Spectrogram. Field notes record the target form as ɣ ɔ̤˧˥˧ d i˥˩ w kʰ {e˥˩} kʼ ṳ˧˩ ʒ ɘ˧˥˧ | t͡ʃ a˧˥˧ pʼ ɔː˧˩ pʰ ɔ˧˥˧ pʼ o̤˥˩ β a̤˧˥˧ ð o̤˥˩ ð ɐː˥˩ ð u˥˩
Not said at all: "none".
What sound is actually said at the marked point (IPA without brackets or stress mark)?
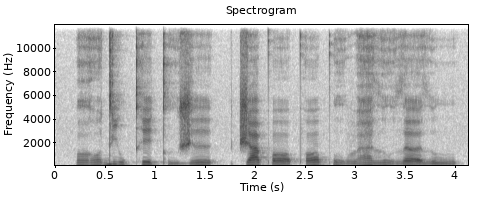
e˥˩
